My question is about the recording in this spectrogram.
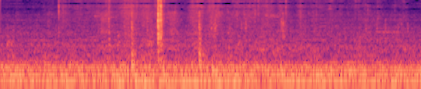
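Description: Low, steady rumble of a car driving along a rural road, heard from inside the cabin. A few sharp clicks come around a second and a half in.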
